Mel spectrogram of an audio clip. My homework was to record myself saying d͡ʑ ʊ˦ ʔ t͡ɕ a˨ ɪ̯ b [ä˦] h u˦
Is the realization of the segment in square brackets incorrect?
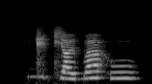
no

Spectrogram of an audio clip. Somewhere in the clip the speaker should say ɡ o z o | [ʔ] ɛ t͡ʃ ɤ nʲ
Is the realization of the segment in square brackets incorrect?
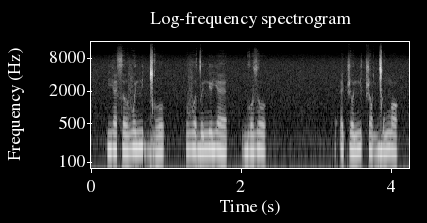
no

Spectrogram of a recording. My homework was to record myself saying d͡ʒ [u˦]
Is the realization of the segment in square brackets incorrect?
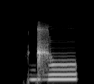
no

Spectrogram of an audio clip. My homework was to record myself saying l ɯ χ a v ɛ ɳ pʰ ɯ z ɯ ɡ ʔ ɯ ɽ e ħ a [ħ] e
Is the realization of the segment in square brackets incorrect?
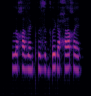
yes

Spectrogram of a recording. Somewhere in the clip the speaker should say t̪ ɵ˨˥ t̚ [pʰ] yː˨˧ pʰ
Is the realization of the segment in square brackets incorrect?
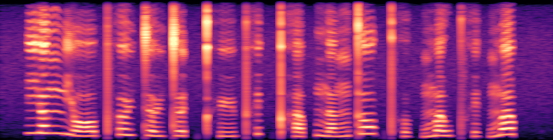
no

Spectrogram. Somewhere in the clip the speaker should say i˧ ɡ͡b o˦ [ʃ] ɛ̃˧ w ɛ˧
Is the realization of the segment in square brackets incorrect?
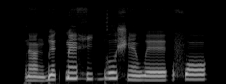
no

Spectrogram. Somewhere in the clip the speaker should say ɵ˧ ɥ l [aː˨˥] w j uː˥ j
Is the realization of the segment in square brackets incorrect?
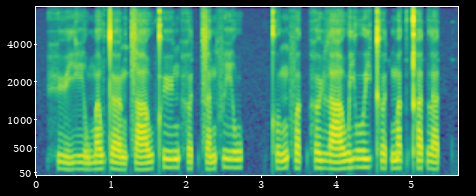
no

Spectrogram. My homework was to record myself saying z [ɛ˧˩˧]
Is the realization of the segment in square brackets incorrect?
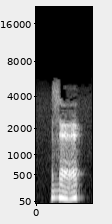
no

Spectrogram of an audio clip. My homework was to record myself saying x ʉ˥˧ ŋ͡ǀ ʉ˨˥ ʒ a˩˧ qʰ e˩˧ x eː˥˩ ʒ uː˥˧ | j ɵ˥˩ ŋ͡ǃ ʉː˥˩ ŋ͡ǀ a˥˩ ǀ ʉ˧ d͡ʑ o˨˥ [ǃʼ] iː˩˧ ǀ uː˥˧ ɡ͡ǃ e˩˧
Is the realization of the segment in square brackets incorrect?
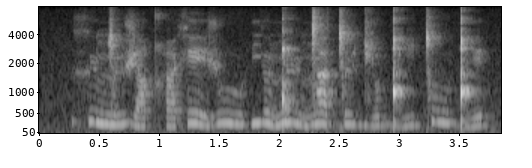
yes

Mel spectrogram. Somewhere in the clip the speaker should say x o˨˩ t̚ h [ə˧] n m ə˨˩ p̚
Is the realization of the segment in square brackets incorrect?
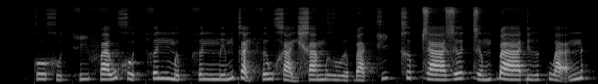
no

